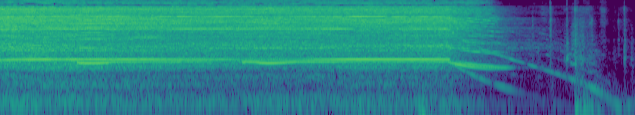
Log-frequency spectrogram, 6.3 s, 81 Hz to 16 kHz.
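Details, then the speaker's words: Dyson handheld cordless vacuum; piercing steady whine near 1 kHz over airflow, gliding down at switch-off, from the over-flexible O-ring gasket at the purple filter vibrating; fixed by packing earplug cord into it. "the gasket stuck in there which causes that rubber gasket to vibrate make that annoying sound"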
